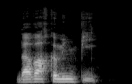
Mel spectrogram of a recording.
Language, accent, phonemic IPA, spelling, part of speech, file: French, France, /ba.vaʁ kɔ.m‿yn pi/, bavard comme une pie, adjective, LL-Q150 (fra)-bavard comme une pie.wav
- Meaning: Who never stop talking, especially gossipping; very talkative or chatty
